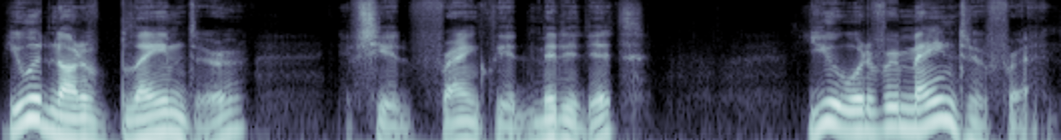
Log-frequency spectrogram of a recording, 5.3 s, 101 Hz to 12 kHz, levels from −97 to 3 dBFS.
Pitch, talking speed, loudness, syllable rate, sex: 110 Hz, 205 wpm, -19 LUFS, 5.9 syllables/s, male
